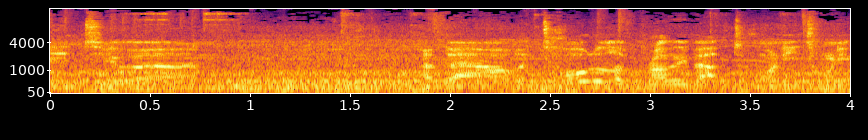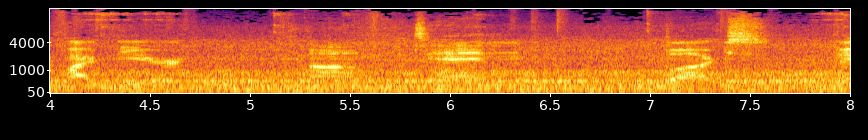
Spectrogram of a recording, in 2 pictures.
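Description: Steady road and engine rumble inside the cabin of a moving Ford pickup truck, with a faint steady hum on top and a man's voice talking over it.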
